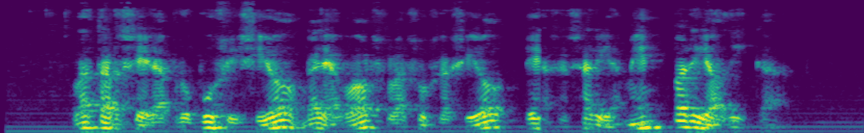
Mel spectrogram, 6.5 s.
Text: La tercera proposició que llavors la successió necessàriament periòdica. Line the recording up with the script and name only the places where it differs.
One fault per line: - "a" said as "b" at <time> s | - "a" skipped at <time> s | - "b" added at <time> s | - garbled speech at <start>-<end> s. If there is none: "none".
none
